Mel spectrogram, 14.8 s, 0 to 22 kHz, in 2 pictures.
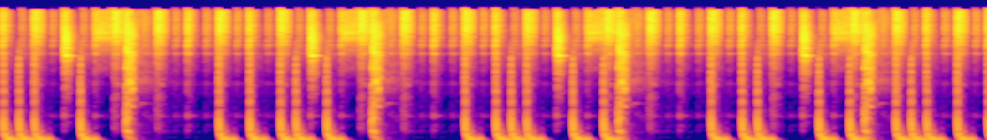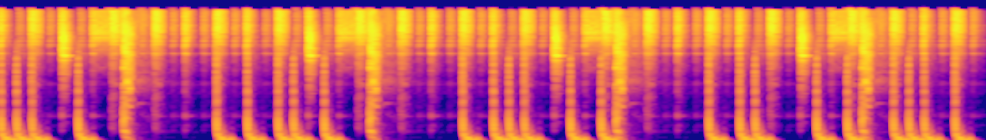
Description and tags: now beat 3
These sounds are from a new pack ive started of tracks i've worked on in 2015.
From dubstep to electro swing, full sounds or just synths and beats alone.
Have fun,
Synth, beat, Drums, Dance, loop, Trippy, Minimal, Dj-Xin, swing, Drum, EDM, Xin, Bass, House, Electro-funk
